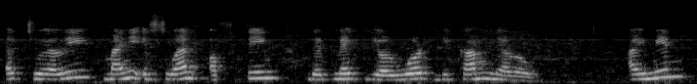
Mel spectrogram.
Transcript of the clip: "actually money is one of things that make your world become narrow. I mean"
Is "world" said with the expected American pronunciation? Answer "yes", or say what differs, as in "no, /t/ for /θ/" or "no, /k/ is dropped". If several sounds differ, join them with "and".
no, /l/ is dropped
